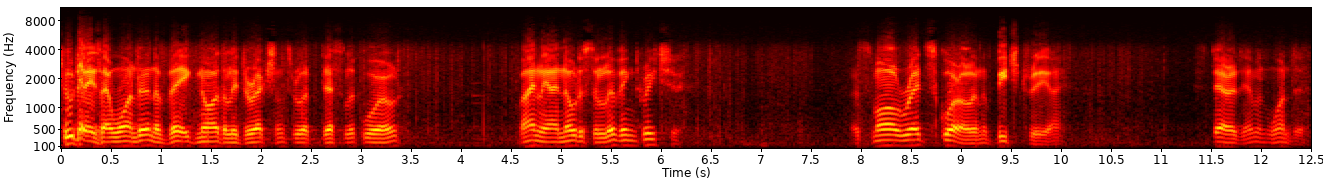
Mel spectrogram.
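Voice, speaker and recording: An actor playing a lone, shaken professor surviving an invasion, narrating gravely in a 1930s radio drama heard through old AM radio sound. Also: male voice, lowish voice. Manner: grave, measured, reflective. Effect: old AM radio broadcast sound. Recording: muffled 1930s AM radio broadcast.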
